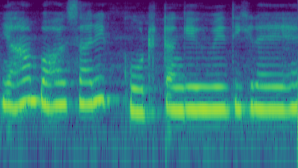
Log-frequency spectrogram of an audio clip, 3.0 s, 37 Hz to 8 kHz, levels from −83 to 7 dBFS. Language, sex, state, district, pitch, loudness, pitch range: Hindi, female, Bihar, Katihar, 255 Hz, -13 LUFS, 245-290 Hz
